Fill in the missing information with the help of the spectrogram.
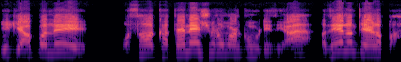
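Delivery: loud, high-pitched scoffing; sarcastic challenge. Acted. Policeman doubting the suspect's new tale, sarcastic. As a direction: challenge his story with loud disbelief.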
